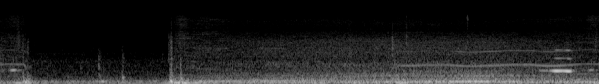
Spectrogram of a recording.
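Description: Cabin of a 2017 Lexus LC 500 on the move: steady road and drivetrain noise, and from about four seconds in a thin high squeak that rises slightly, with a short sharper squeak near the end. It is the brake squeak that comes after the brake is pushed hard and released, which the owner was told comes from an ABS sensor.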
